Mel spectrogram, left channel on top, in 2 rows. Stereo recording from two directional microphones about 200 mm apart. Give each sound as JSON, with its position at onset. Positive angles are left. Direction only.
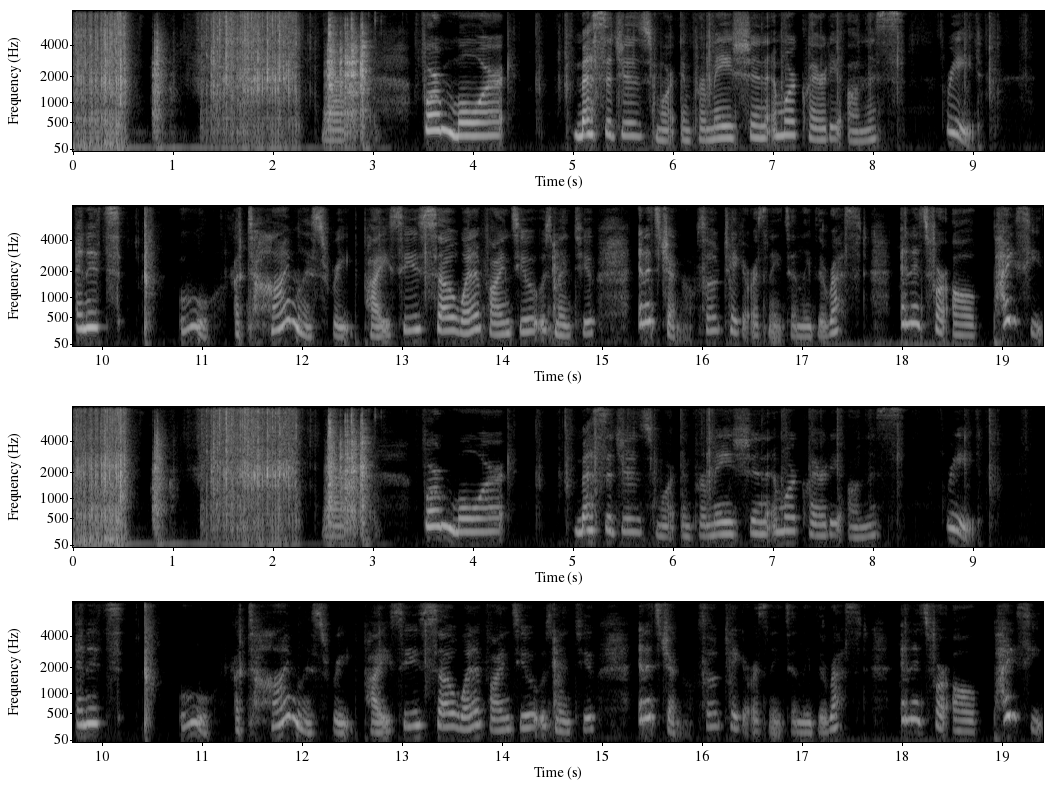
{"t": 0.1, "sound": "shuffling cards", "side_deg": 5}
{"t": 3.0, "sound": "a sound", "side_deg": 35}
{"t": 5.0, "sound": "speech", "side_deg": 30}
{"t": 11.4, "sound": "speech", "side_deg": 25}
